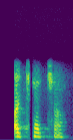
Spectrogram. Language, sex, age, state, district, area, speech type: Punjabi, female, 30-45, Punjab, Ludhiana, rural, conversation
